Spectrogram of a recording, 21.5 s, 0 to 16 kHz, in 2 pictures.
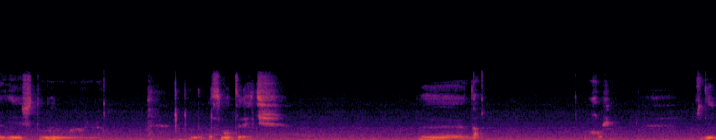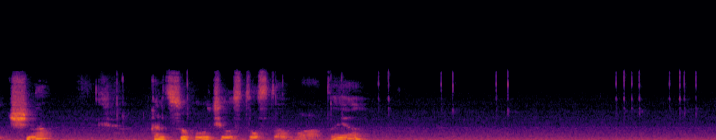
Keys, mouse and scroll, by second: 2.6 KP_3, 3.6 KP_1, 4.8-6.6 scroll up 3, 7.0 click, 8.6-11.6 middle drag, 13.3 click, 14.8-16.3 middle drag, 16.3 click, 17.3-20.1 drag, 20.2 click, 20.7 click, 20.9 click.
